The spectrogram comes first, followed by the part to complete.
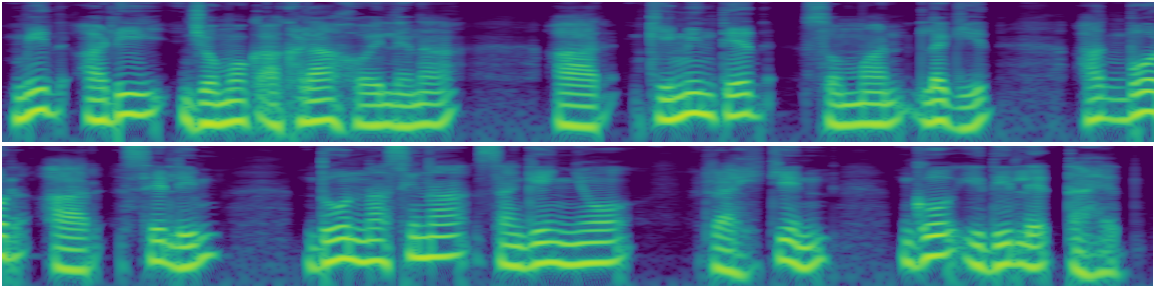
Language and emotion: Santali, neutral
